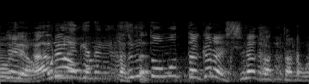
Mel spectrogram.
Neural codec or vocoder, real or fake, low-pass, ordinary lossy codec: none; real; none; none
